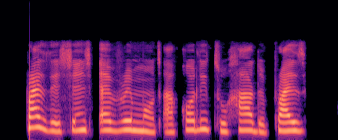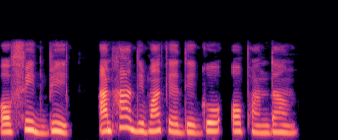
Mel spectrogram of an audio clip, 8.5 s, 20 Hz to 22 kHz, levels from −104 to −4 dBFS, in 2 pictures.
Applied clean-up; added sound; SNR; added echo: none; none; none; none.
